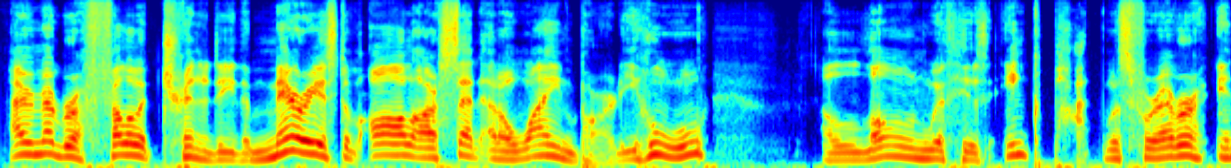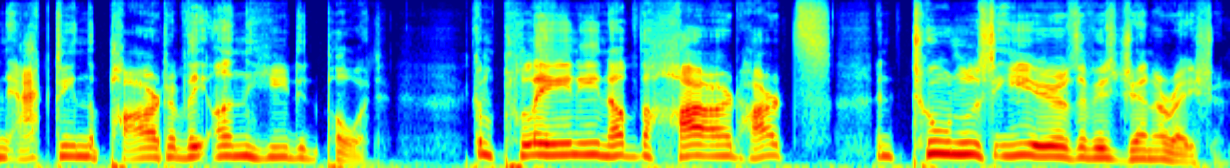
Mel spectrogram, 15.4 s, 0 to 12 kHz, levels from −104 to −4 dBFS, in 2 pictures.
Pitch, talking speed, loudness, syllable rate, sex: 150 Hz, 170 wpm, -20 LUFS, 4.8 syllables/s, male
